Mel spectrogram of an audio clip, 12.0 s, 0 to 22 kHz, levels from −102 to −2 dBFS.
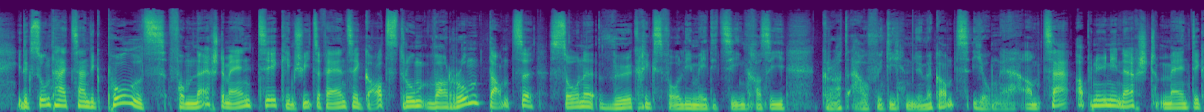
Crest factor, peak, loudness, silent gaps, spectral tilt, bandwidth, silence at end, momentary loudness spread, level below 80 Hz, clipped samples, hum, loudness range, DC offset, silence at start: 16 dB; -6 dBFS; -23 LUFS; none; -4.5 dB/octave; 16.5 kHz; 0 s; 8 LU; -44 dBFS; under 0.1%; none; 5 LU; under 0.1%; 0 s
